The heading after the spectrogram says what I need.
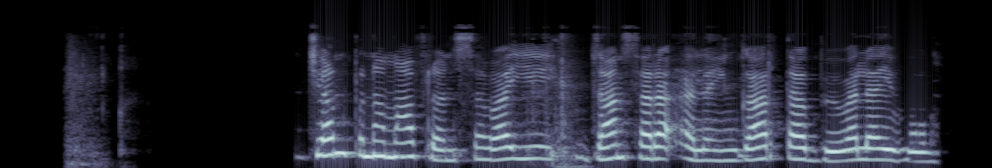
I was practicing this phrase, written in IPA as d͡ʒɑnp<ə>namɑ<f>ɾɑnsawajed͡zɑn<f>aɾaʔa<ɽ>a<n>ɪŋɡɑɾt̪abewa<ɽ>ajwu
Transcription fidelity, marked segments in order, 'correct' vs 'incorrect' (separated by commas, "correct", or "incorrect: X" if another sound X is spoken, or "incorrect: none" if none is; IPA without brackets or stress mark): correct, correct, incorrect: s, incorrect: l, incorrect: none, incorrect: l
